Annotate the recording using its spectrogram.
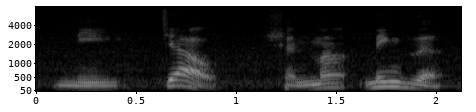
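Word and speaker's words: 你叫什么名字: इसको प्रोनाउंस करने का तरीका है नी चाओ शनमा मिंग्ज। Very good. हाँ, मेरे साथ फिर से प्रोनाउंस कीजिए आप लोग, नी चाओ शनमा मिंग्ज।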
